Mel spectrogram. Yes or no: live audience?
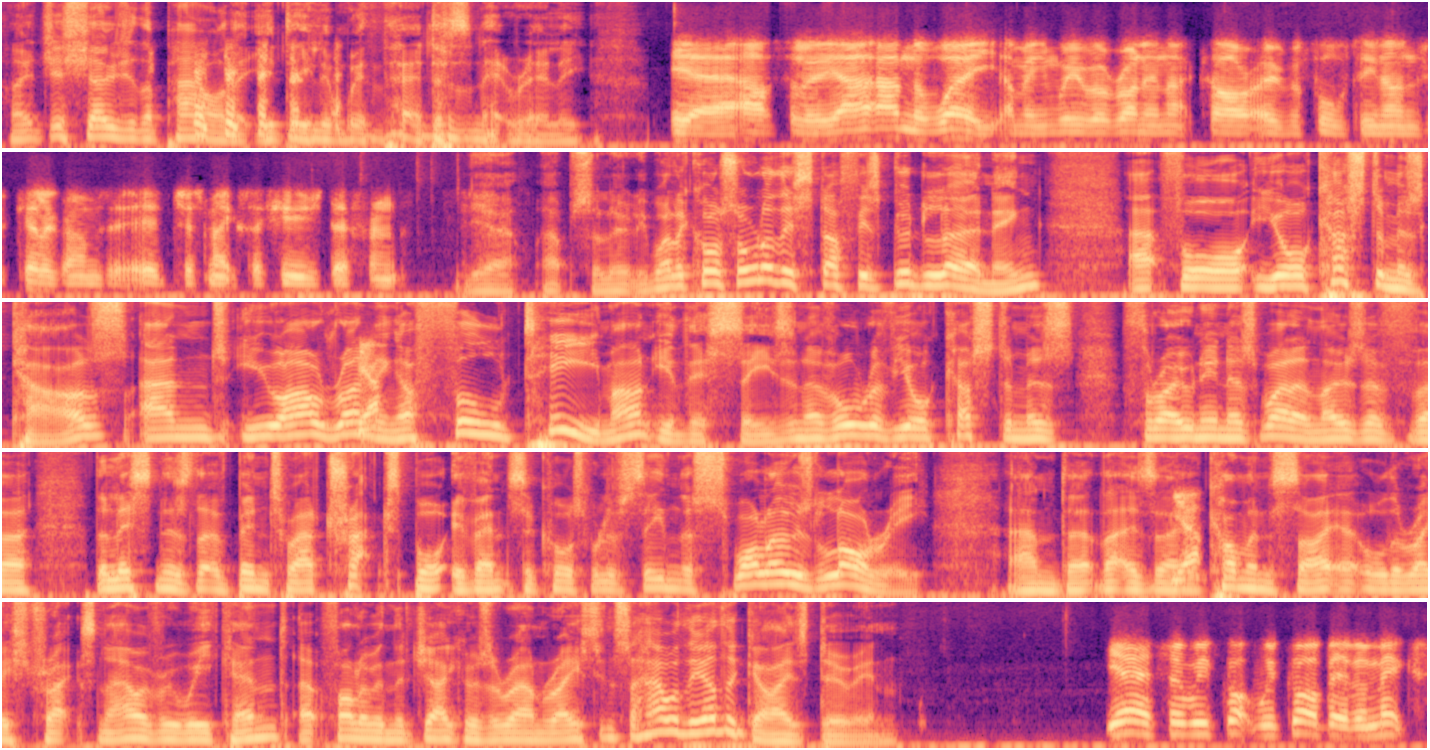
no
